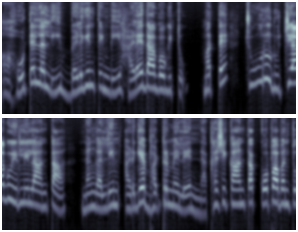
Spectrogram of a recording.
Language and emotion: Kannada, angry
